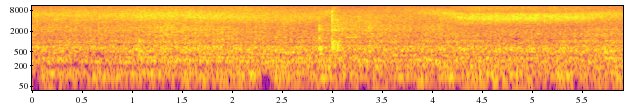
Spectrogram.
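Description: Fish sizzles in hot oil in a wok over high heat, a dense, loud, steady hiss that fills the whole stretch with a brief crackle near the middle, no talking.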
